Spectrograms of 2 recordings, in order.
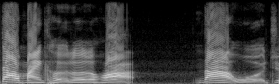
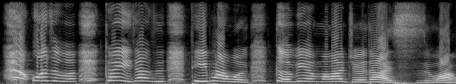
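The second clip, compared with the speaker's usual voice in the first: laughing; 8 semitones higher, 4 dB louder than usual. Real, not acted. Laughing at her own meanness.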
